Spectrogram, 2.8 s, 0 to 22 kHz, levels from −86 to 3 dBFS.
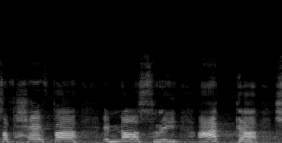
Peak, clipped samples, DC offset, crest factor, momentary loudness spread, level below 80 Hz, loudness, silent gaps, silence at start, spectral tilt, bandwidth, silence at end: -16 dBFS; under 0.1%; under 0.1%; 18 dB; 12 LU; -68 dBFS; -33 LUFS; none; 0 s; -3.5 dB/octave; 13 kHz; 0 s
